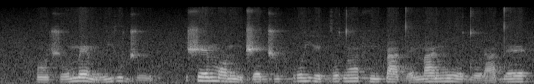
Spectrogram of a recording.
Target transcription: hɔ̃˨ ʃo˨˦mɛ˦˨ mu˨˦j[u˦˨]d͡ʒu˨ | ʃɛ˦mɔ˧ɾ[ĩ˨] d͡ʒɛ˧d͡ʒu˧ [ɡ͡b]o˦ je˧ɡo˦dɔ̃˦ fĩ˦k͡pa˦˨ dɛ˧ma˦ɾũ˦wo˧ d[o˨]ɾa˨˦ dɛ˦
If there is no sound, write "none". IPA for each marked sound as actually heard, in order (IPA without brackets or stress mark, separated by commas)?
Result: u˦˨, ĩ˨, ɡ͡b, o˨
